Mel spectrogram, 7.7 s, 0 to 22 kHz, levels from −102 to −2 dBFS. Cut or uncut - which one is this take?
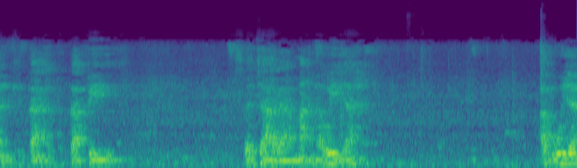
uncut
